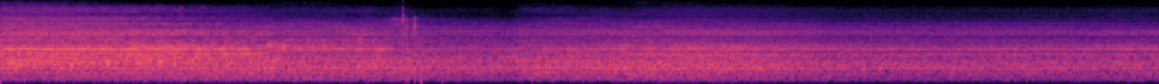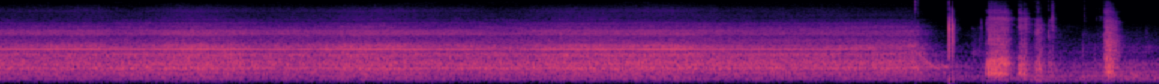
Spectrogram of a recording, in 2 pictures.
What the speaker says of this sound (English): So I'm just going to hit this with a hairdryer.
